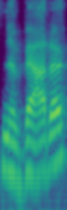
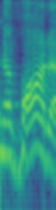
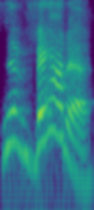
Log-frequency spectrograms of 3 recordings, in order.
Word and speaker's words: Nevada: You're one of the few that aren't from here that pronounce Nevada correctly. People want to call it Nevada, and I'm like, no, it's Nevada.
